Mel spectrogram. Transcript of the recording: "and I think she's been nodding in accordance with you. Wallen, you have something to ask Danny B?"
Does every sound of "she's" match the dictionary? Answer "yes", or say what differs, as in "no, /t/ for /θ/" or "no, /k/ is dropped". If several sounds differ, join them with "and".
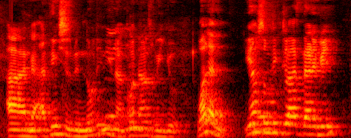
yes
